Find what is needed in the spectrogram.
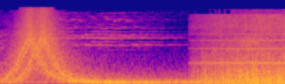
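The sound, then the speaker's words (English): A cargo loader spacecraft landing, heard as a sweeping whoosh that falls in pitch and settles into a low, steady rumble, joined partway through by a sustained electronic hum. “Master Nubar, the cargo loader is landing.”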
